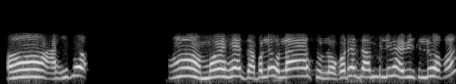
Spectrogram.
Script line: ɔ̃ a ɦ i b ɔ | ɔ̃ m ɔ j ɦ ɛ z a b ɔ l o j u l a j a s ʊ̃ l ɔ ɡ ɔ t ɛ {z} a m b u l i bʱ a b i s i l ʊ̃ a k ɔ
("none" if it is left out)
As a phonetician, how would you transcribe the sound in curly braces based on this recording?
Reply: z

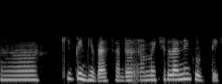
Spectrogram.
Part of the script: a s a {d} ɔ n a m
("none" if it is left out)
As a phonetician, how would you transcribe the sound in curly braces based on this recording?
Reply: d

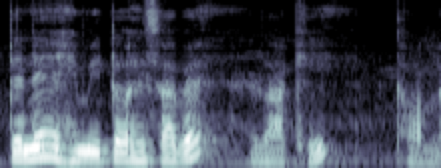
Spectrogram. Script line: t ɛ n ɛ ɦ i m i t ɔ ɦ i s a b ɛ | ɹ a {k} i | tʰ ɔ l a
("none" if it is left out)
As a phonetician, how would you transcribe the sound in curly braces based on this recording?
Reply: kʰ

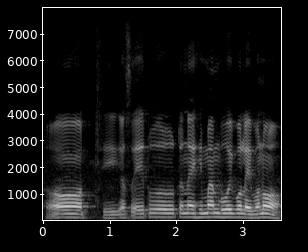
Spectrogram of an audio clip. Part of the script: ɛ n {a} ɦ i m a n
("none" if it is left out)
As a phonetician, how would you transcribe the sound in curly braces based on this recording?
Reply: ɛ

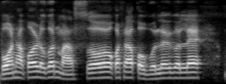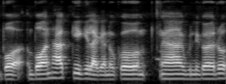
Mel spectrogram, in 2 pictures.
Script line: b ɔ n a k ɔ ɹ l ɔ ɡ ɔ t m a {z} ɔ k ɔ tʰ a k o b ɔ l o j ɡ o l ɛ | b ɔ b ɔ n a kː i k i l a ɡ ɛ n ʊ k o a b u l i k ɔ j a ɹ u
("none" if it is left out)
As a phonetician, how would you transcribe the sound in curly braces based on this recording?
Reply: s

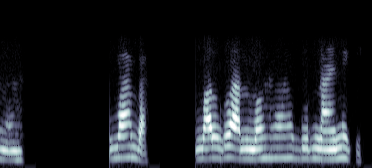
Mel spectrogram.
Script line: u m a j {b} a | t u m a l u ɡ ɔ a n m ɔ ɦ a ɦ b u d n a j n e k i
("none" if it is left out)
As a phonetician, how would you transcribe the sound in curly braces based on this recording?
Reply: b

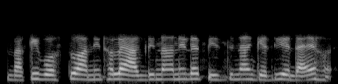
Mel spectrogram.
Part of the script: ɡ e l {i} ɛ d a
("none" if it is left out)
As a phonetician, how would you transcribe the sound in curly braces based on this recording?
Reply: i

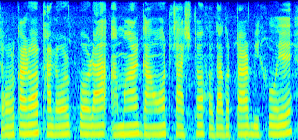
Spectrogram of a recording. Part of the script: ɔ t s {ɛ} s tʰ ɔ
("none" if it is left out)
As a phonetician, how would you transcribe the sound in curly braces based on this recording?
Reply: a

